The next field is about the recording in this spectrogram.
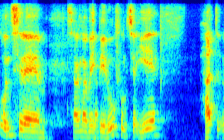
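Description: Here is a normal speaking voice. The delivery is fairly slow. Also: man. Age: 50s. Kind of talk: interview.

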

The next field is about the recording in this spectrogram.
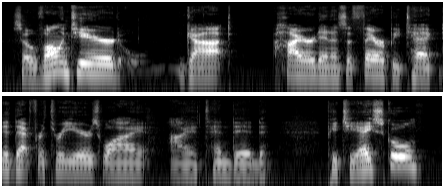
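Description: Speaking at a medium pitch with ordinary variation, a man has a Midwestern American accent. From Kent, Ohio, US Midwest. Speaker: physical therapist assistant and podcast co-host. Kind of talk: casual chat.

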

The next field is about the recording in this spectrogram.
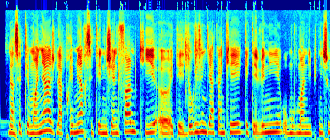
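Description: An ordinary speaking voice at a moderate pace. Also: woman. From Guinea. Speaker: activist. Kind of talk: testimony.

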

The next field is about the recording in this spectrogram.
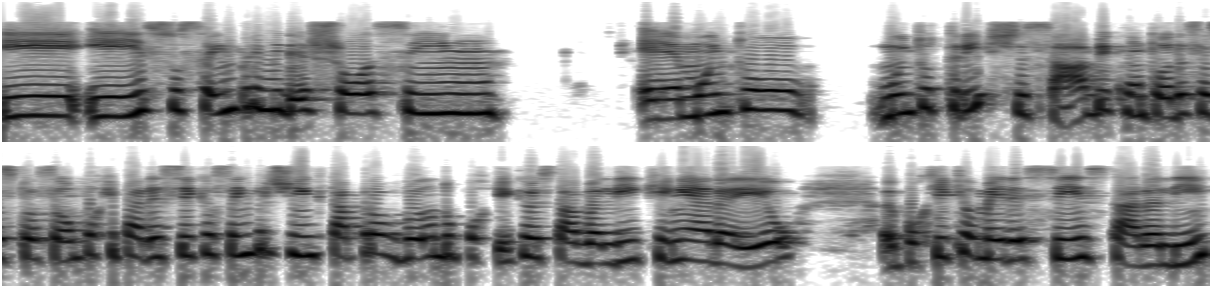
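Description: A woman talks with a high voice at a moderate pace. Her loudness stays very even, with ordinary pitch variation. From Florianópolis, southern Brazil. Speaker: speech therapist. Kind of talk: casual chat.

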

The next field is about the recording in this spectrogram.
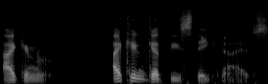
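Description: A man with a normal speaking voice talks at a fairly slow pace in a fairly low pitch, recorded very cleanly with a silent background and a dry, close sound with no echo. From Canada. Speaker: news show host. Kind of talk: comedic mock news show, casual chat. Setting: studio.

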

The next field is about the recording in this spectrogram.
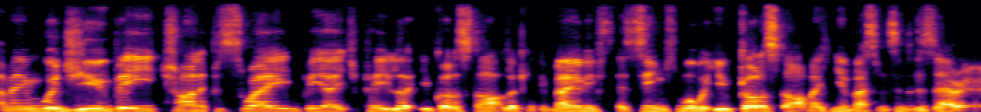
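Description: With a plain, everyday voice, a man talks at a fairly quick pace and fairly high pitch, keeping his intonation fairly even and hardly pausing. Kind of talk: casual chat.

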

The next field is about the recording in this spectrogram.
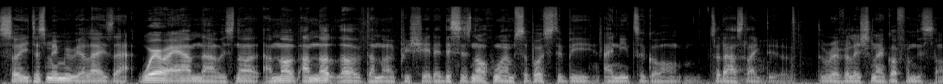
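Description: A man with a very deep, low pitch and fairly even intonation, talking very fast over noticeable background noise. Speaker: musician and filmmaker. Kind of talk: casual interview. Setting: studio.

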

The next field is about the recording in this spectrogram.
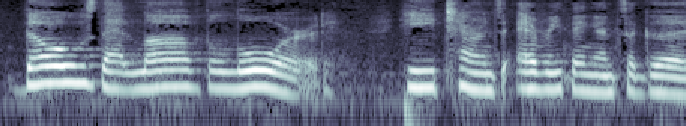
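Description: A woman speaks in an American accent at a fairly slow pace, with a medium pitch and ordinary pitch variation. She has an ordinary speaking voice. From Kansas. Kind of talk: testimony.

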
